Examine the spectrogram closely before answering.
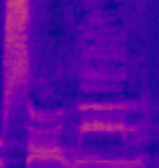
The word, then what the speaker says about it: Samhain: people well it's halloween it's samhain or sawween if that's the way you like to pronounce it and basically this is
